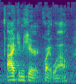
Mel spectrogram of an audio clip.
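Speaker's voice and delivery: normal talking voice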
